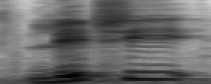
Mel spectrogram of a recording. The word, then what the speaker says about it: Lychee: Lychee, this is how you pronounce it.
